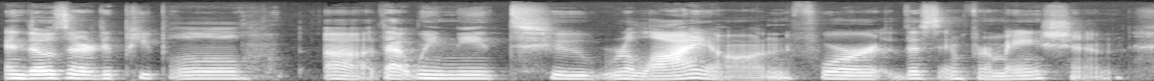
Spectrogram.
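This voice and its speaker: In a very clean recording with a silent background, a woman with an American accent speaks at a fairly slow pace, her fairly low pitch delivered in a monotone, flat intonation. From Navajo Nation, northern Arizona. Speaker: Navajo graduate student and researcher. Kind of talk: interview conversation.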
